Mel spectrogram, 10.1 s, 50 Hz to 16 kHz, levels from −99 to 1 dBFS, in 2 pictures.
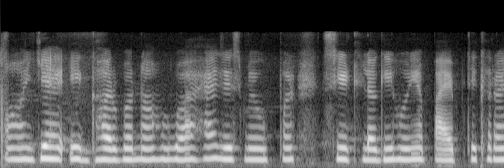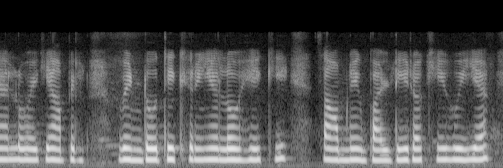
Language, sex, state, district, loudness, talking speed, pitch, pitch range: Hindi, female, Bihar, Saran, -17 LUFS, 195 wpm, 240 Hz, 235-245 Hz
